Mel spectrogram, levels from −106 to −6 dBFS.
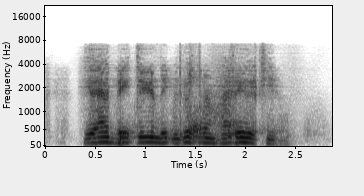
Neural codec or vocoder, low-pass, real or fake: codec, 44.1 kHz, 0.9 kbps, DAC; 7.2 kHz; fake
